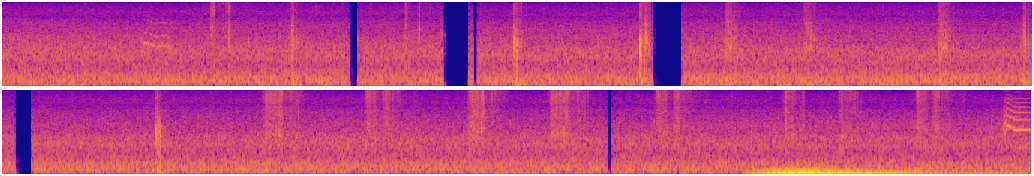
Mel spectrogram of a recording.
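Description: Footsteps crunch over dirt and grass.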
